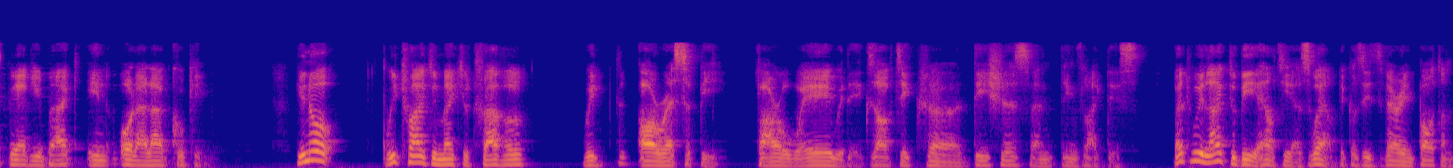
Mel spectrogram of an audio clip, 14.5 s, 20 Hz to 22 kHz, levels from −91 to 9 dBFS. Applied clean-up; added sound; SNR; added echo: neural mask model DeepFilterNet 3.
